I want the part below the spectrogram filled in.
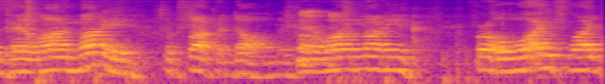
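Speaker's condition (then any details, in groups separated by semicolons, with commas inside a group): Cerebral palsy; movement disorder since childhood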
